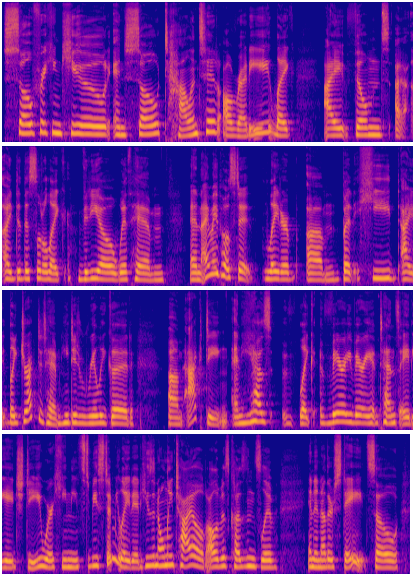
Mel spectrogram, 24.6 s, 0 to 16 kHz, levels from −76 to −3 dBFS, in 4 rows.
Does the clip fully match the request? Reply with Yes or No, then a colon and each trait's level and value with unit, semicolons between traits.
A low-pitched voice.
No: high, 195 Hz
